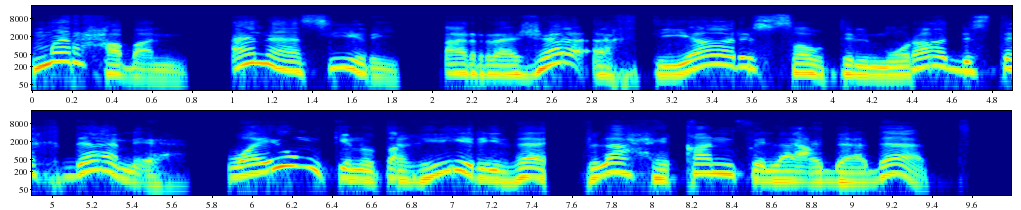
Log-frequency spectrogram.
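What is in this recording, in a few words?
Arabic, Saudi Arabia; iOS 26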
